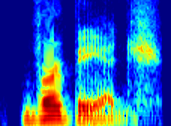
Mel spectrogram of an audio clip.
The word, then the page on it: verbiage: American English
